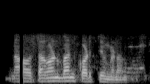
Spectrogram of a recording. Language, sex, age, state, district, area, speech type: Kannada, male, 18-30, Karnataka, Chitradurga, rural, conversation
